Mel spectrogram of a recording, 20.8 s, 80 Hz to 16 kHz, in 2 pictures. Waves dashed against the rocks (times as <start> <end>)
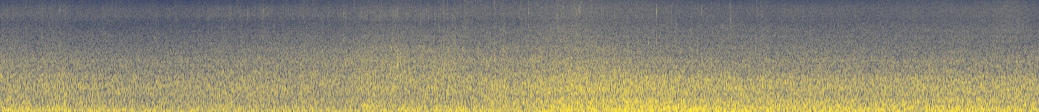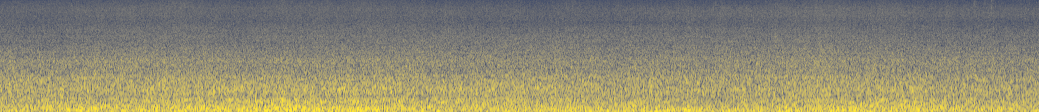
15.4 20.7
